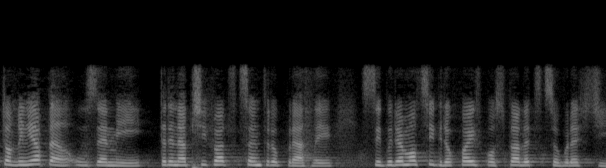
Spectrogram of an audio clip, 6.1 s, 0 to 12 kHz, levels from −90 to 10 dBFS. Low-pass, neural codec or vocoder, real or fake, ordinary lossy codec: 7.2 kHz; codec, 16 kHz, 0.5 kbps, FunCodec, trained on Chinese and English, 25 frames a second; fake; MP3, 64 kbps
